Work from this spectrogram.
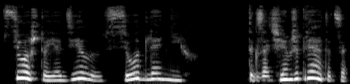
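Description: A woman's voice: fairly high pitch, takes it slowly, dark tone. A woman voicing a vain, coquettish opera diva in an audiobook, with a chirping, dramatic, affected delivery. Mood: gushing, coquettish. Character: vain, coquettish, theatrical female opera diva, gushing and self-pitying. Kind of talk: audiobook character voice.

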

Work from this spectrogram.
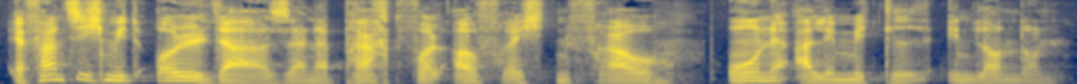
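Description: A man reading as an old writer looking back on wartime London in a measured, deliberate literary radio narration. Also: deep voice, sing-song, heavily acted. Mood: reflective, unsparing. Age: older. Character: old male writer recalling wartime London, unsparing, reflective.

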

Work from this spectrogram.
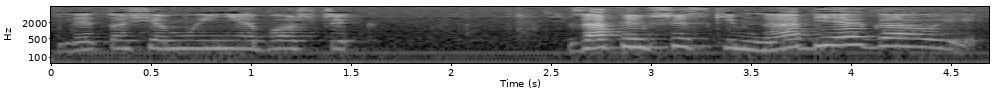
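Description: An actress playing a pious middle-aged village widow, folksy and full of sighs and exclamations in a radio drama. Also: female voice, mid-range voice, slow, fairly bright tone, slight background noise. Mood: sighing, weary. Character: sighing, pious widowed village farm woman.

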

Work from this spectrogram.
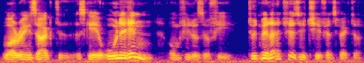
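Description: Bright-voiced haughty professor. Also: male voice, lowish voice, expressive, normal speed. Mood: testy, defensive. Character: defensive, haughty male Cambridge philosophy professor. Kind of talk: radio drama dialogue.

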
